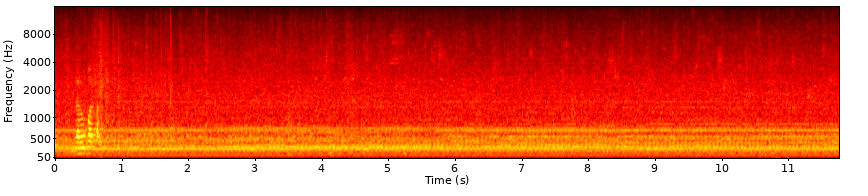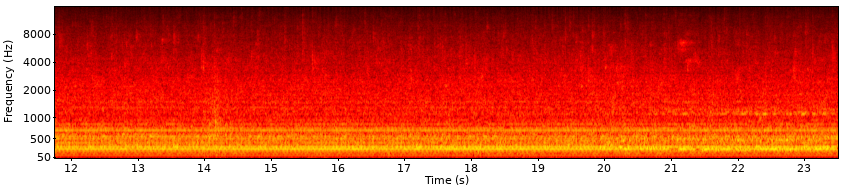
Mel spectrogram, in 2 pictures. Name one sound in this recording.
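Air bubbles stream and bubble steadily through water.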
